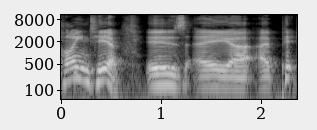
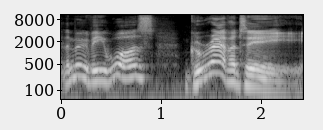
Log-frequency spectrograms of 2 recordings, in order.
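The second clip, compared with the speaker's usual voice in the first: slow, raised-pitch host reveal; showy answer reveal; 4 semitones higher, 3 dB louder, slower than usual. Real, not acted. Quizmaster revealing the film to players, game-show flourish. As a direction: stretch the final word out grandly.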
